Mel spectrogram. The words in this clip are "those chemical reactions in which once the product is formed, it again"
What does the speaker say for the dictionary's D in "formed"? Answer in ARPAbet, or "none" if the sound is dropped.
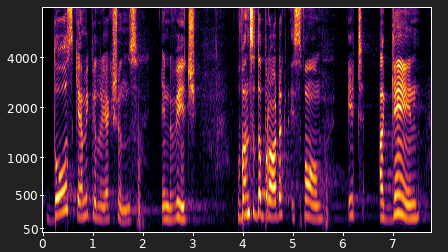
none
